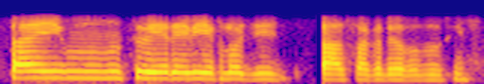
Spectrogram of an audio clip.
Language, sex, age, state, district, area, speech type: Punjabi, female, 45-60, Punjab, Bathinda, rural, conversation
